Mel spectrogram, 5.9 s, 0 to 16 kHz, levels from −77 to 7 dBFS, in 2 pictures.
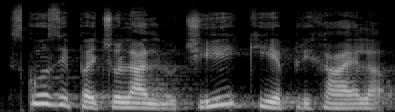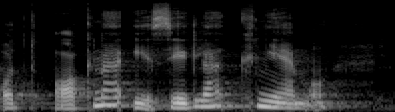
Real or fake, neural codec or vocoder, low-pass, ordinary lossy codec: real; none; 14.4 kHz; none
